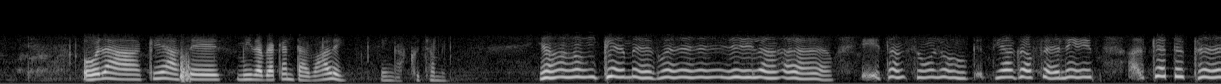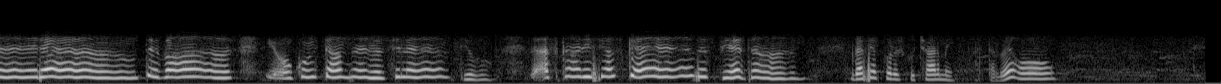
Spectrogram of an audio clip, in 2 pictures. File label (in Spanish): buzon de voz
